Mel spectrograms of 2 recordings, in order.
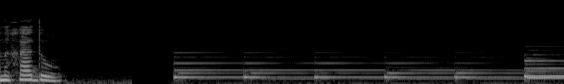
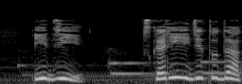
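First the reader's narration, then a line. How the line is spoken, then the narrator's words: Shouting. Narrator (Russian): крикнул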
